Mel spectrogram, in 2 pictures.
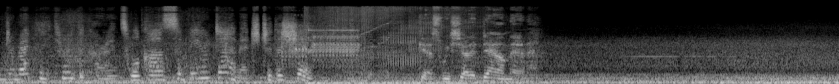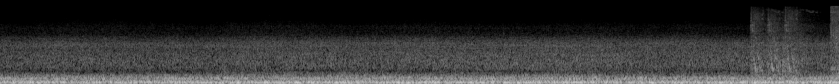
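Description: Swirling energy currents roar and rush.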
